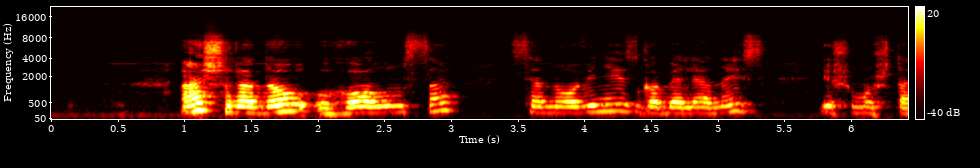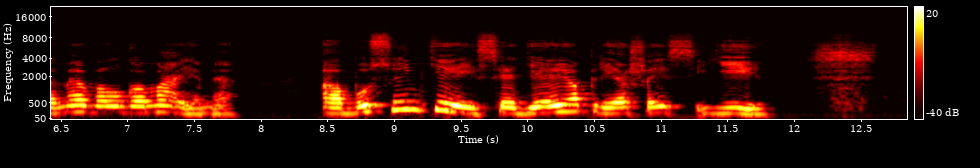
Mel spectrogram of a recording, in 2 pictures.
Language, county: Lithuanian, Kaunas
